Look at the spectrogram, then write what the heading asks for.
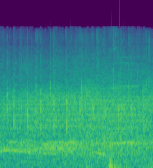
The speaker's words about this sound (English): Who will show up at the opening of an envelope, is here to please round of applause for Dave Andelman from the Phantom Gourmet. The best.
